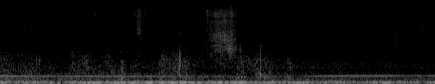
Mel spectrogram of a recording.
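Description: Hairbrush pulled through long hair in a few short strokes, over a steady low hum.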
